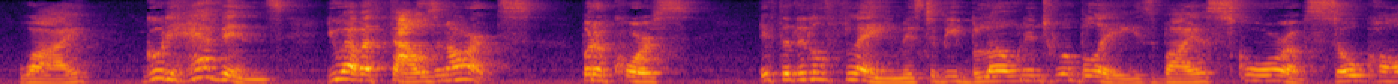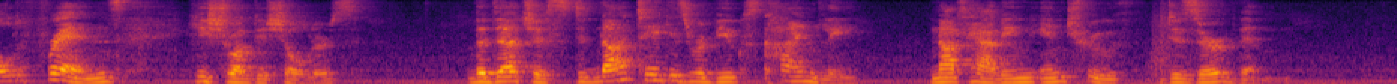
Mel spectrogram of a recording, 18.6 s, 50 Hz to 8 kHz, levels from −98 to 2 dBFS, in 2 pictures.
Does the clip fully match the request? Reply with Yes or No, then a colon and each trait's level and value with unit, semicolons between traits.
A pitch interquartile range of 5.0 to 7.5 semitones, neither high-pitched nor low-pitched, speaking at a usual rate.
Yes: wide, 5.4 semitones; medium, 155 Hz; average, 155 wpm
